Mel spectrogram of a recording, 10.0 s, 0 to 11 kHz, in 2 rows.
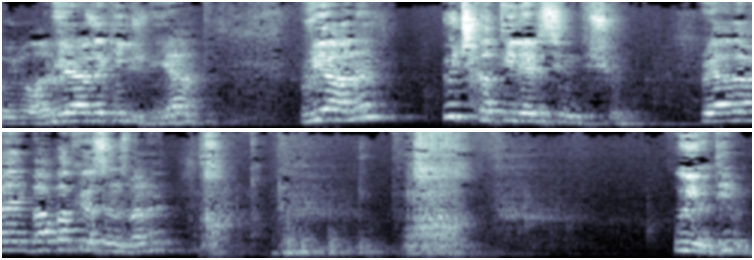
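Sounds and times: breathy exhale: 0:06.3 - 0:09.0
man imitating snoring: 0:07.6 - 0:08.4.

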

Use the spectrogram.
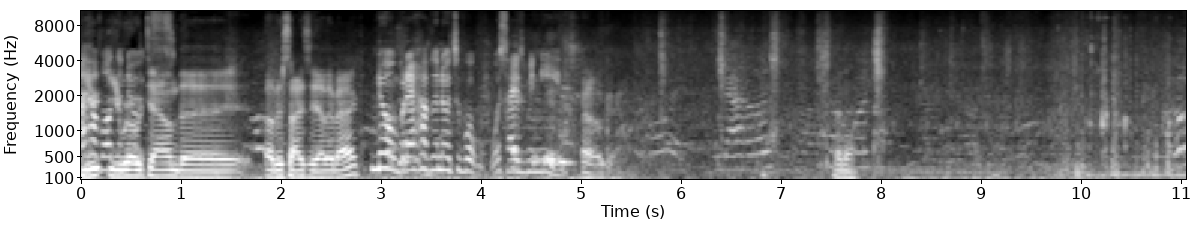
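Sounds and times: backpack rustling: 0:09.2 - 0:11.0.

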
